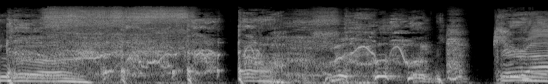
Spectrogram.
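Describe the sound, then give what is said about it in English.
Harsh, repeated coughing and throat clearing in raspy bursts with brief pauses between fits, after inhaling smoke from a rolled joint of pot. “You gotta cough if you want to get off, man.”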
